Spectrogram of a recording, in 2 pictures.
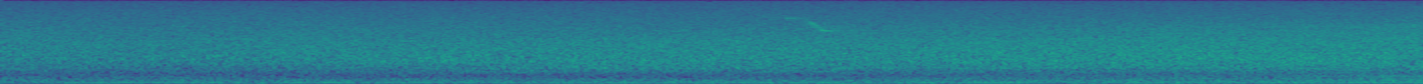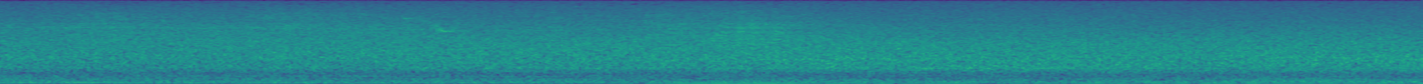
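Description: Wind blows steadily outdoors, rustling the leaves of trees.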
